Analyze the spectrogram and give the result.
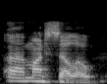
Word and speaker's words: Monticello: Well, how do you pronounce it? Monticello? – Monticello. – Monticello. Okay. Yeah, because the one up in New York where I play with the Stooges, they say Monticello.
